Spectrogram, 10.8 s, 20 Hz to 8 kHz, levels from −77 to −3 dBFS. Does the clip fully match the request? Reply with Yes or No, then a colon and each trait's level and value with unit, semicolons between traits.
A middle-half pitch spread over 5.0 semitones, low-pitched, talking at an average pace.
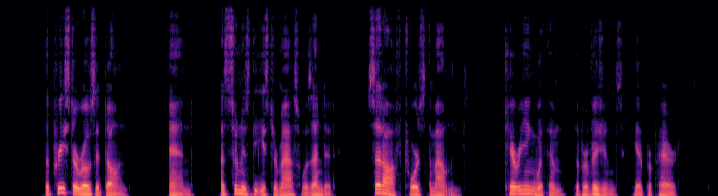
Yes: wide, 5.6 semitones; low, 100 Hz; average, 160 wpm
